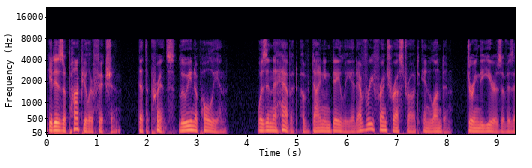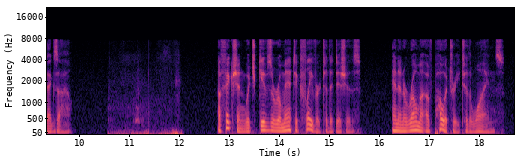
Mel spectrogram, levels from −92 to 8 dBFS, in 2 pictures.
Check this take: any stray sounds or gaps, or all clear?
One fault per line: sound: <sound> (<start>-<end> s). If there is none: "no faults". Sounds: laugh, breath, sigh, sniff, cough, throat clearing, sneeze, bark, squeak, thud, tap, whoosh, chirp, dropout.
sound: bark (10.6-12.1 s)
